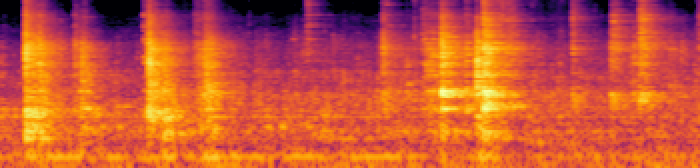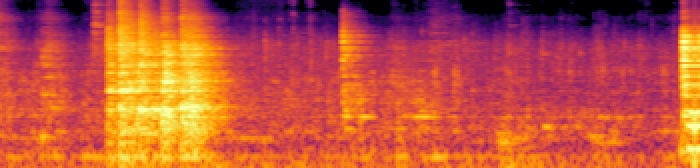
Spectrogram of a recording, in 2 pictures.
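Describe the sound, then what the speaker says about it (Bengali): Metal lid lifted off a cooking pot of raw mango for Kashmiri pickle on a low gas flame: several sharp clanks and scraping rattles in separate bursts, with one longer loud clatter, against a quiet kitchen background. "দেখুন এরপর আমি ঢাকাটা খুলছি"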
